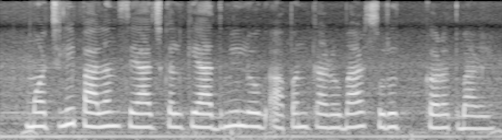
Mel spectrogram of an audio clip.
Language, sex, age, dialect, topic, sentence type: Bhojpuri, female, <18, Southern / Standard, banking, statement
